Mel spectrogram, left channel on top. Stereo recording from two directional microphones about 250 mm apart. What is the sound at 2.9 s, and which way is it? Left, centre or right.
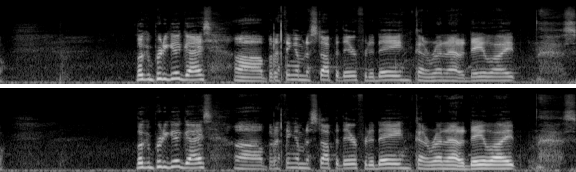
Speech, centre.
